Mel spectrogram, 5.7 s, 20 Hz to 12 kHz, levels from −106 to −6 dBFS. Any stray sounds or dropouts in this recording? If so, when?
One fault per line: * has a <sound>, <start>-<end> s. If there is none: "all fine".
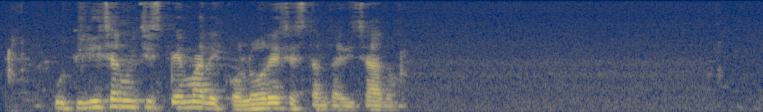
all fine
